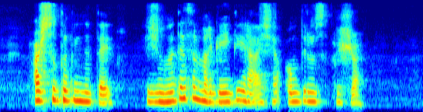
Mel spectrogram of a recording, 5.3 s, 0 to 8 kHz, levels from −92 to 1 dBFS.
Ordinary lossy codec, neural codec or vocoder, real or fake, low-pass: AAC, 32 kbps; autoencoder, 22.05 kHz, a latent of 192 numbers a frame, VITS, trained on one speaker; fake; 7.2 kHz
